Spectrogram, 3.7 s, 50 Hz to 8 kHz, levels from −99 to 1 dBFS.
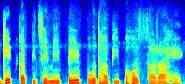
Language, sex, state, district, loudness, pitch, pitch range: Hindi, female, Arunachal Pradesh, Lower Dibang Valley, -17 LUFS, 180 Hz, 170-195 Hz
